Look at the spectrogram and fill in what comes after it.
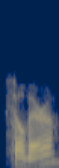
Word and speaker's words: Silveira: How do you say your last name? Silveira. That's S I L V E I R A.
